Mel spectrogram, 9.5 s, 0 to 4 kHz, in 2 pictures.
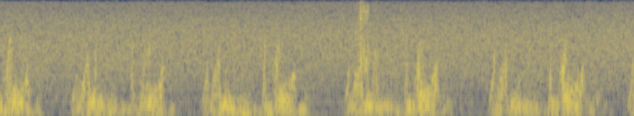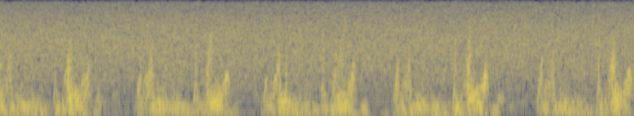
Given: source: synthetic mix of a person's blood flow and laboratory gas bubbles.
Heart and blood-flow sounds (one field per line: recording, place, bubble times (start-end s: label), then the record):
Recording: Doppler ultrasound of blood flow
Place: precordium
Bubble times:
2.65-2.86 s: bubbles
4.75-4.80 s: bubbles
From the record:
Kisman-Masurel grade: 121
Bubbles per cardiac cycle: 1 to 2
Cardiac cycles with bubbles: 10 to 50%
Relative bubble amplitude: barely perceptible (0.100 to 0.250)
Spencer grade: 2 (many but less than half of the cardiac periods contain bubble signals, singularly or in groups)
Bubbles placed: only in the low amplitude regions of the cardiac cycle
